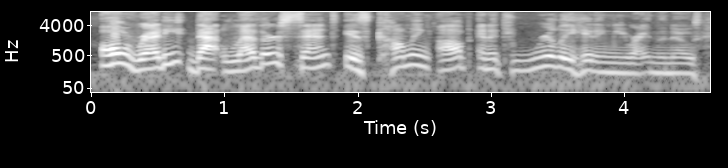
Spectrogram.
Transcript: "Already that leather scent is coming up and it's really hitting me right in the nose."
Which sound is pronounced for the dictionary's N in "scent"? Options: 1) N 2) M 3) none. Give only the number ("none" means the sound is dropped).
1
